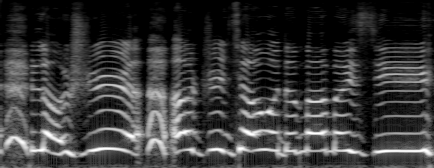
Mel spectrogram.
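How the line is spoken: Crying child. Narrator (Chinese): 小朋友哭着说

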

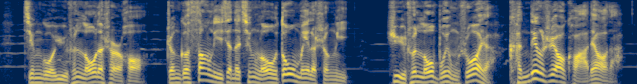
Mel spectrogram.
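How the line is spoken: Hearty laughter. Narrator (Chinese): 这个客人边说边哈哈大笑道

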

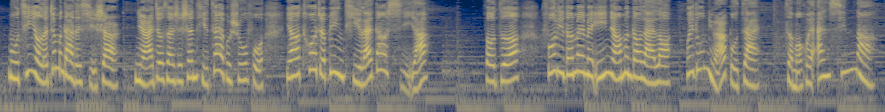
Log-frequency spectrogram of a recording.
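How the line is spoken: Blunt, unceremonious. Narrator (Chinese): 慕容羽…毫不客气的说道

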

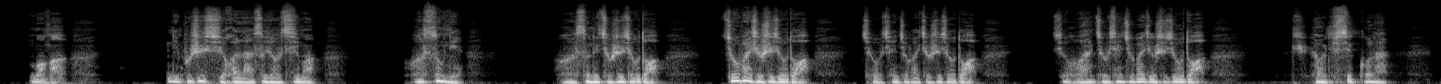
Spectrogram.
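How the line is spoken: Choked, tearful voice. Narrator (Chinese): 龚若轩他声音哽咽的说

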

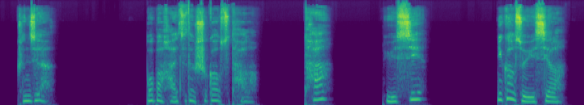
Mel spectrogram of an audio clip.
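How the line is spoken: Reluctant, through gritted teeth. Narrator (Chinese): 钟离本来不想说，但犹豫之后还是咬牙说了出来

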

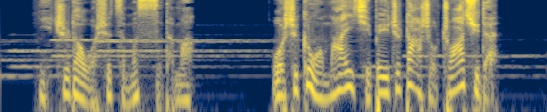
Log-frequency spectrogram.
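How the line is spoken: Whisper in ear. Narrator (Chinese): 耗子 贴着楼主的耳朵小声地说了一句

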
